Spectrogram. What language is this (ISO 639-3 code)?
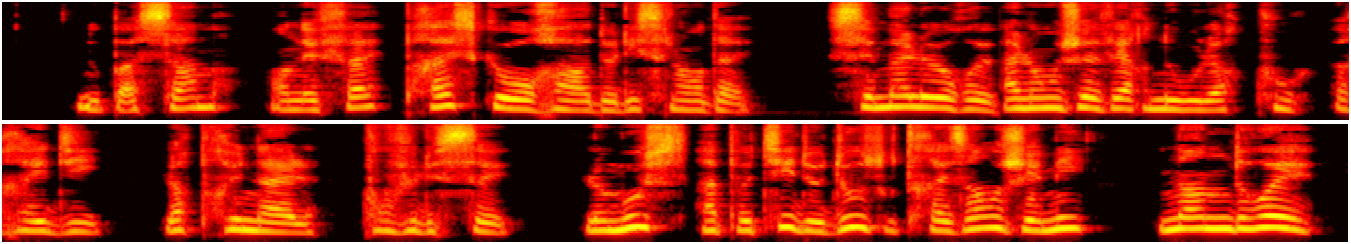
fra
